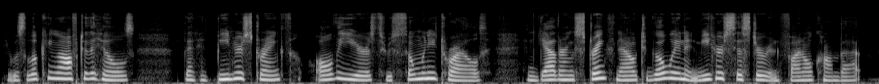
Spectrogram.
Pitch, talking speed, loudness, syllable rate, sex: 220 Hz, 225 wpm, -17 LUFS, 5.4 syllables/s, female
